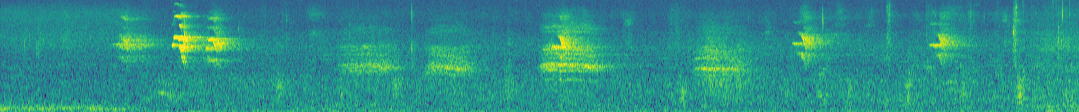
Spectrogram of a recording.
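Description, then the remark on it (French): Several birds chirp and trill in repeated short bursts over steady outdoor background noise, their calls moderately loud, with no one speaking. “Je vous l'avais dit qu'Apollinaire c'était les oiseaux.”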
